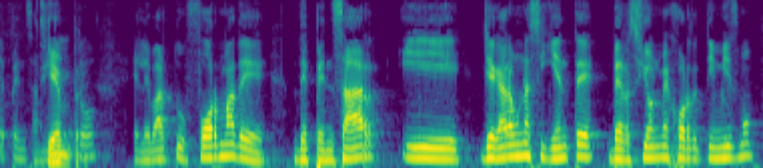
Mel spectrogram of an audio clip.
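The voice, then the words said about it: Announcer-style voice. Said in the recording (Spanish): “voz de locutor”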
